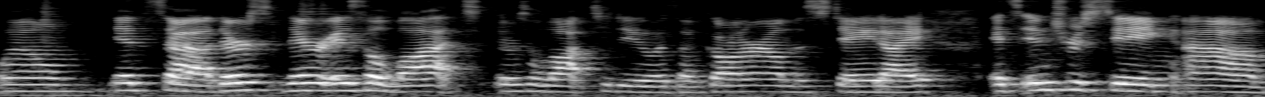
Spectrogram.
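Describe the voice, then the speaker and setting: A woman with a medium pitch talks at a moderate pace. Her intonation is fairly even, and there is audible room echo. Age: 30s. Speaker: political candidate. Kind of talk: campaign talk. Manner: halting.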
